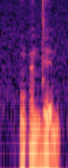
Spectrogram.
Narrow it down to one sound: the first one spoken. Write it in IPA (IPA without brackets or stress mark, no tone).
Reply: ũ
